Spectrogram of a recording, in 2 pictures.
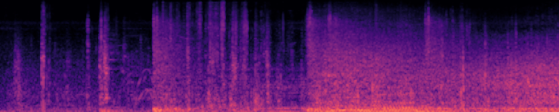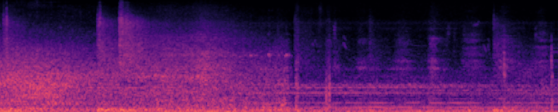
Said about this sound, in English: So a Latino kid stops, and then he sees an Asian kid, and then both of them start running because here comes that truck again. Run! It's got an Ed Gillespie bumper sticker on it.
